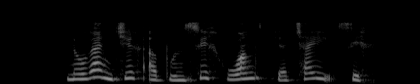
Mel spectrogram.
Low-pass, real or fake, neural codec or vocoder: 7.2 kHz; fake; codec, 16 kHz, 2 kbps, FunCodec, trained on LibriTTS, 25 frames a second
